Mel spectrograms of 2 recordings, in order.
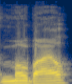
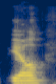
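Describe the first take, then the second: First: It is said the usual way for the word. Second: It is said the local way for the city. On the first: This is the ordinary word, not the city's name. The speaker calls it wrong. "instead of mobile" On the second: This is how the city's name is said there. The speaker calls it right. "Learned how to say Mobile instead"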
